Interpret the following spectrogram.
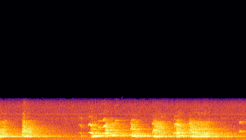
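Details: Daisy and Blue, dogs running through a swamp, give a string of about six loud, hoarse bays and barks, each drawn out and falling slightly, with short pauses between them.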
